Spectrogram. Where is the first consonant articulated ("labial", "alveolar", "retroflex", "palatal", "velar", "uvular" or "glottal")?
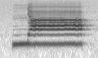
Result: palatal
